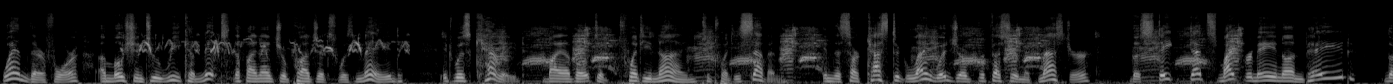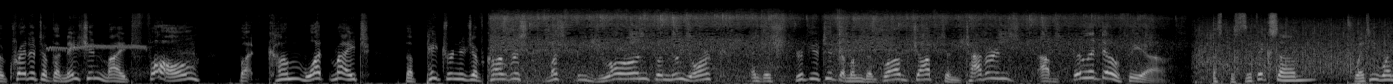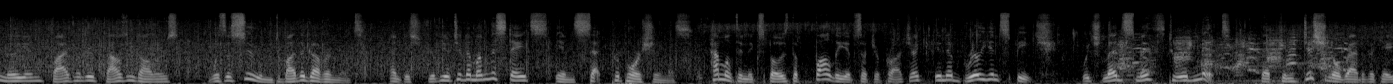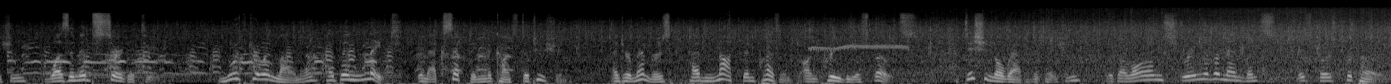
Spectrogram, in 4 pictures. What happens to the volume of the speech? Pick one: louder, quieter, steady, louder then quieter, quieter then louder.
steady.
